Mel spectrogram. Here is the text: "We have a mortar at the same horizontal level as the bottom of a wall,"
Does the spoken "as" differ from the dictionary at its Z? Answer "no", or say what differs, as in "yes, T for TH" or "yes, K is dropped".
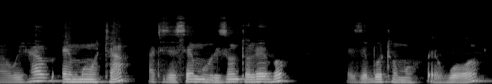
no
